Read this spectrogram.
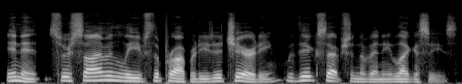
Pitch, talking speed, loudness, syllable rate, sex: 145 Hz, 195 wpm, -18 LUFS, 6.1 syllables/s, male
